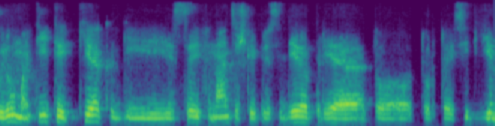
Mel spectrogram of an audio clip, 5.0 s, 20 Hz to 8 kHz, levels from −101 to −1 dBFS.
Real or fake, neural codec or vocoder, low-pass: fake; vocoder, 44.1 kHz, 128 mel bands, Pupu-Vocoder; 7.2 kHz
